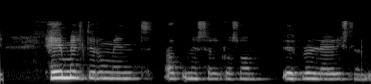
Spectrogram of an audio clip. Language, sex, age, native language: Icelandic, male, 18-19, Icelandic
